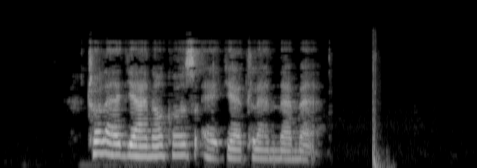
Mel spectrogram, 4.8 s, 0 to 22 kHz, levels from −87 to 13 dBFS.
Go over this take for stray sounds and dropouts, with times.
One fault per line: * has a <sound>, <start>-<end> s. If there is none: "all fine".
* has a thud, 3.7-4.0 s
